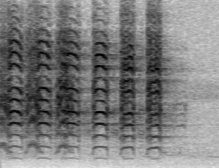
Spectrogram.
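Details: Maritaca parrot screams in Brazil, given to keep contact, warn of danger and mark presence: six harsh, grating squawks in quick succession, the first three run together, then a brief pause before three more, fading to quiet.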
